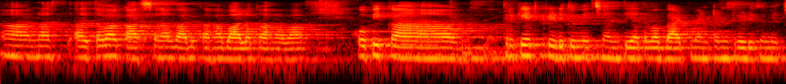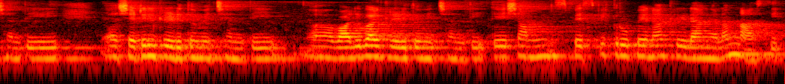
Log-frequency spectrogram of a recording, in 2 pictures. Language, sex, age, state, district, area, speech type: Sanskrit, female, 18-30, Andhra Pradesh, Anantapur, rural, spontaneous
